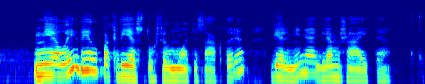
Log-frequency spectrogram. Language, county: Lithuanian, Šiauliai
